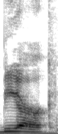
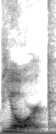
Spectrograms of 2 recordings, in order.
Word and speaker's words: Björk: And yes, it's pronounced Björk, not Bjork.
